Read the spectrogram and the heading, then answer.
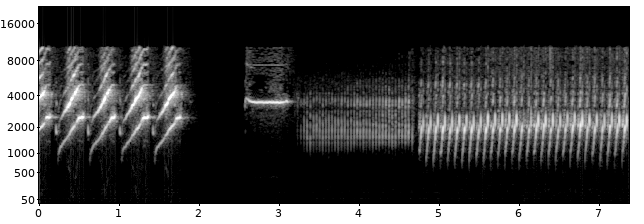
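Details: Malinois canary song: four loud upward-sweeping notes, a pause, a pure held whistle, then a low buzzing roll and a fast rising rolled trill.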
